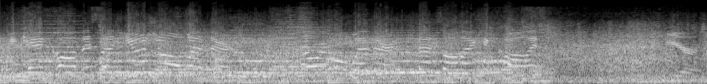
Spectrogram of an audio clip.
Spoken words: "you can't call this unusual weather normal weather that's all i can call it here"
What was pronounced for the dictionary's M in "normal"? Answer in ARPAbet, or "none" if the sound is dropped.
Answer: none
